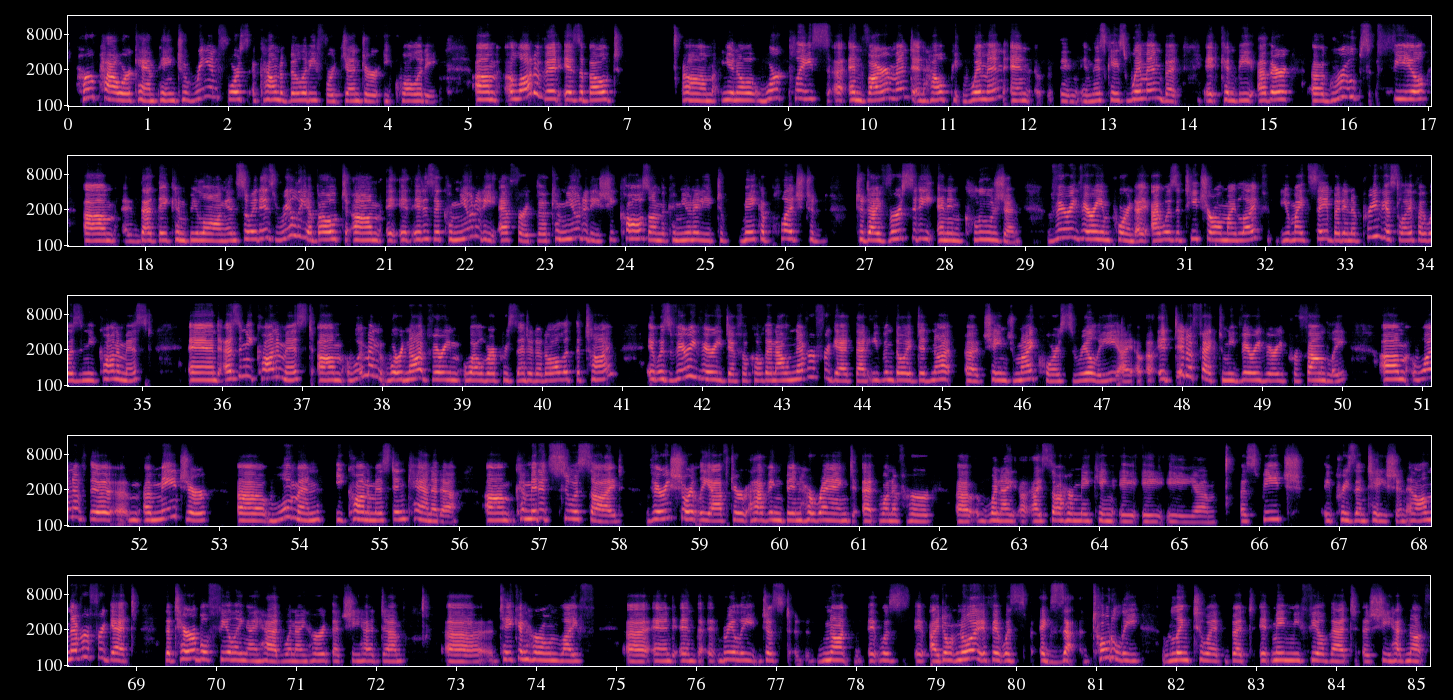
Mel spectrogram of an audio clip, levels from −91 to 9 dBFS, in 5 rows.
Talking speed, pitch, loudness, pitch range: 165 wpm, 265 Hz, -26 LUFS, 245-290 Hz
